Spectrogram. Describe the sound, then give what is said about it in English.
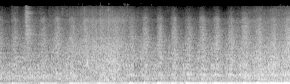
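A ship's engine throbs steadily, muffled, low and continuous, as it drives the ship swiftly through the darkness at night, layered with a broad rushing swish and ripple of the propeller's wash, holding an even loudness throughout with no voices. “There was no sound that night, save for the muffled throb of the engine that drove the ship swiftly through the darkness, and the swish and ripple of the wash of the propeller.”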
